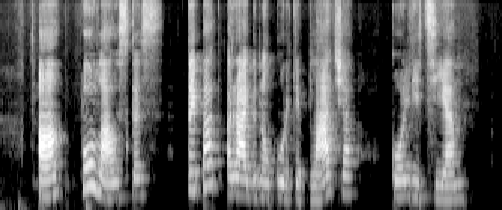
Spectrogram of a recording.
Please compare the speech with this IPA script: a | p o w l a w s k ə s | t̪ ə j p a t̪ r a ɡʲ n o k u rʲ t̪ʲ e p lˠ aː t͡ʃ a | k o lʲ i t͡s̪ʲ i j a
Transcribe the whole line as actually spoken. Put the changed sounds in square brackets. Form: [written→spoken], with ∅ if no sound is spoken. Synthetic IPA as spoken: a | p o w l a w s k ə s | t̪ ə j p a t̪ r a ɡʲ n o k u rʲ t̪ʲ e p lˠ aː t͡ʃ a | k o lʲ i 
